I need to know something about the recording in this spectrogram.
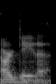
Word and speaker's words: Argueta: So Juan's creator is saying it is Argueta. Okay, yeah. Argueta, not Argueta.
